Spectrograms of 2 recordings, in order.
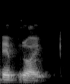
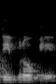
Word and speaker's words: de Broglie: a scientist named lewis d okay so you pronounce does debroy b r o y generally you would have learned it as de broglie right it is pronounced as depriving okay so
